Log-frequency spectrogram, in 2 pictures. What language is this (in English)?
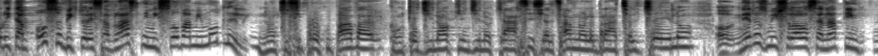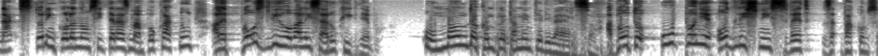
Slovak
